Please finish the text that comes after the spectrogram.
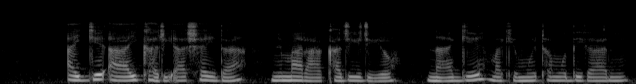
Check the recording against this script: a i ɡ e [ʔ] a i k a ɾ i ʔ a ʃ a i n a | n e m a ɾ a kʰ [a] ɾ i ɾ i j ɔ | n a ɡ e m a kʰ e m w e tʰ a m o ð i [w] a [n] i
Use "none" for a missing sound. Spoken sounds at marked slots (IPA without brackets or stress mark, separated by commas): ʔ, a, ɣ, n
